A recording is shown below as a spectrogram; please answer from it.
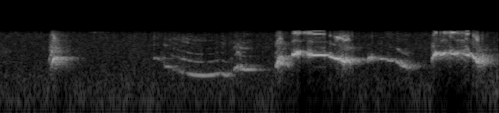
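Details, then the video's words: Crying dog giving a series of whining cries: a short yelp, then drawn-out wavering whimpers that rise and fall, a few stretched high tones near the end, with quiet pauses between them in a small indoor space. "Crying Dog"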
